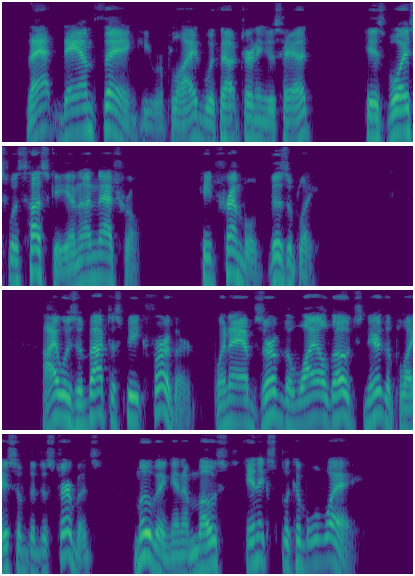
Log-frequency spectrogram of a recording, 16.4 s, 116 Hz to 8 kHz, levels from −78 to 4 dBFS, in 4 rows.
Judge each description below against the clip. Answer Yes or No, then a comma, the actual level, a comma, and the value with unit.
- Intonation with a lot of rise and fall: Yes, wide, 5.9 semitones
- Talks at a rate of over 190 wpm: No, average, 155 wpm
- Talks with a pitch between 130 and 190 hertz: Yes, medium, 140 Hz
